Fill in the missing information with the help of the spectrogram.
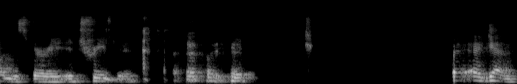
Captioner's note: laughter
